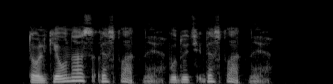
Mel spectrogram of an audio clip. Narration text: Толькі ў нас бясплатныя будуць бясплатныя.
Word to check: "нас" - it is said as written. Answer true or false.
true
